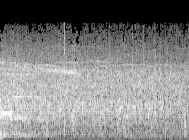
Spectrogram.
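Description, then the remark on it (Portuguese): An audience applauds the translator, a dense, steady wash of many hands clapping that holds evenly for about four seconds and eases only slightly toward the end, with no voices standing out. “Um aplauso para a La Tradutora, por favor.”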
